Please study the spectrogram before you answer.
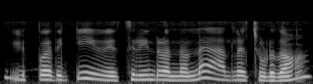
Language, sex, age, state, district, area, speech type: Tamil, female, 30-45, Tamil Nadu, Thoothukudi, rural, spontaneous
